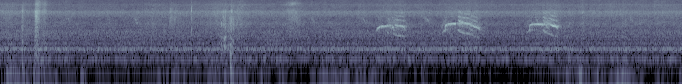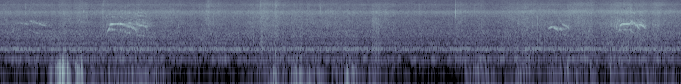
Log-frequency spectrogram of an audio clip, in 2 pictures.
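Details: Steady humming of honey bees in cherry blossoms, unbroken for twenty seconds, while small birds give scattered short chirps and a thump sounds midway.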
